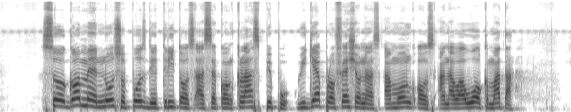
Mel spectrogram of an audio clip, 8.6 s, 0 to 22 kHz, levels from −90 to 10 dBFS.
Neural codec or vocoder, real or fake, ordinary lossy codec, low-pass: none; real; none; none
